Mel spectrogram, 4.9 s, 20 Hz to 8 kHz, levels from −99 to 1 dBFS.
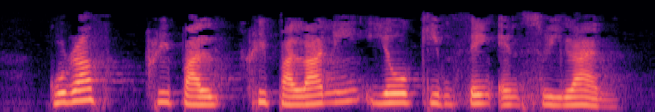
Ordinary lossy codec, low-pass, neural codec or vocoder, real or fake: MP3, 24 kbps; 7.2 kHz; codec, 16 kHz in and 24 kHz out, 2.2 kbps, FireRedTTS-2 codec; fake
